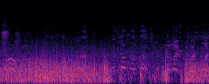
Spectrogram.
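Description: Wind rumbling on the microphone of an open-air rugby pitch, with scattered distant shouts from players.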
